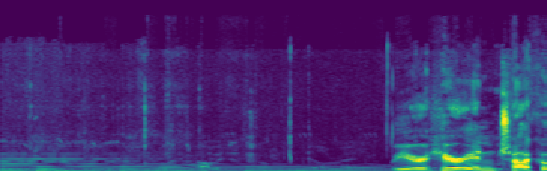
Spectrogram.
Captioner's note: crew chattering faintly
